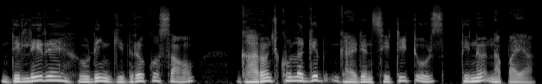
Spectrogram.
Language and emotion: Santali, fearful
